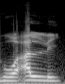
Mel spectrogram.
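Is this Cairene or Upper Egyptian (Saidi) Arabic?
Cairene. The qaf is dropped, Cairene style.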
